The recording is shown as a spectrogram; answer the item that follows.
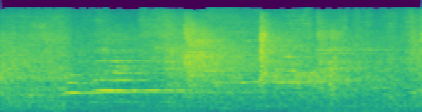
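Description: Ice hockey game in an indoor rink: skates scraping and gliding on the ice and spectators' voices over a steady low hum, with one drawn-out call about a second in.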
